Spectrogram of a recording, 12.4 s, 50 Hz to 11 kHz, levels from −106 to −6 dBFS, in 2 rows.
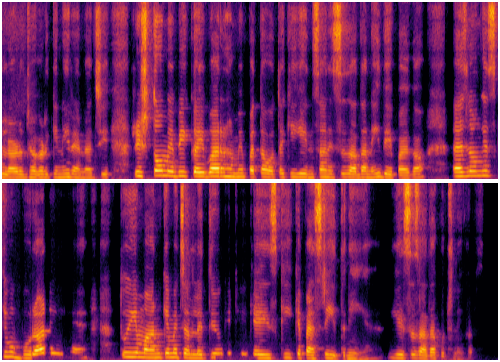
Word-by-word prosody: लड़-झगड़ 195 +1 -2
के 200 +1 -12
नहीं 215 +2 -5
रहना 175 -3 -5
चाहिए, 195 +3 -7 0.3
रिश्तों 305 +3 +5
में 285 -3 +1
भी 275 0 -1
कई 250 -1 +5
बार 250 0 +8
हमें 230 -2 -2
पता 215 +1 -1
होता 205 0 -2
है 215 - -7
कि 225 +1 -10
ये 215 - +1
इंसान 210 +2 -2
इससे 205 +1 +1
ज़्यादा 200 0 0
नहीं 205 +4 -5
दे 205 -3 -3
पाएगा, 185 +5 -2 0.4
एज 255 +1 +6
लॉन्ग 290 0 -2
एज 300 -1 +3
कि 300 - -9
वो 295 -1 -4
बुरा 225 +4 +6
नहीं 250 -2 -6
है, 190 +5 -12 0.4
तो - - -6
ये 275 -1 0
मान 240 -2 +1
के 260 +1 -1
मैं 255 0 -1
चल 240 -2 0
लेती 215 - -5
हूँ - - -6
कि - - -14
ठीक 465 -2 -18
है - - +3
इसकी 230 +2 -2
कैपेसिटी 210 -2 +2
इतनी 180 -2 -9
ही 140 - -19
है, 160 +4 -22 0.2
ये 220 -1 -5
इससे 210 +1 +5
ज़्यादा 190 -2 -1
कुछ 170 -3 -15
नहीं - - -25
कर - - -27
सकता। - - -45
215 Hz, 255 wpm, -23 LUFS, 195-255 Hz, 0.4 s, बार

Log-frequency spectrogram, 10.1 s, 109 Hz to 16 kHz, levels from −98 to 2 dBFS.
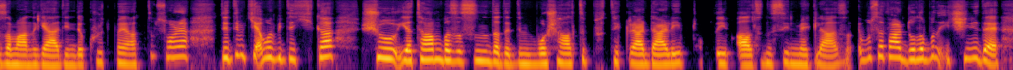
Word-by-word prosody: zamanı 165 -2 +2
geldiğinde 160 0 0
kurutmaya 180 0 -5
attım. 170 - -9
Sonra 285 +1 0 0.3
dedim 305 +3 -1
ki, - - +2
"Ama 270 -1 +1
1 255 - -3
dakika, 265 +5 +2 0.3
şu 260 -3 +3
yatağın 235 +1 +4
bazasını 210 -1 0
da" 195 -3 +1
dedim, 170 0 -4
"boşaltıp 175 +2 -1
tekrar 175 -3 +1
derleyip 175 +2 +1
toplayıp 180 -1 -6
altını 160 +3 +3
silmek 170 -2 -5
lazım." 160 +7 -2
E, - - -6
bu 265 - -6
sefer 275 -4 +2
dolabın 245 +4 +1
içini 255 +1 -4
de, 160 -8 +5
190 Hz, 165 wpm, -19 LUFS, 170-245 Hz, 0.3 s, de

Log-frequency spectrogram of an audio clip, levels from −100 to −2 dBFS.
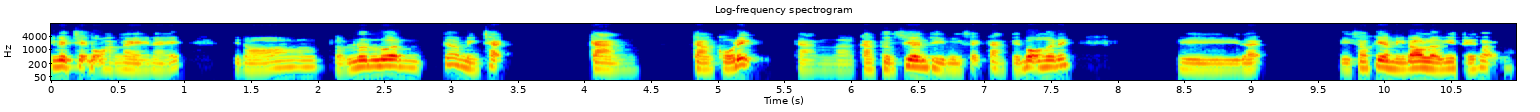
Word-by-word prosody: cái 145 - -3
việc 150 - +6
chạy - - -1
bộ - - -2
hàng 115 -1 -10
ngày 110 -2 -1
này 105 -1 -7
ấy 140 - -6 0.4
thì - - -14
nó, 110 +7 -6 0.3
kiểu, 100 - -11
luôn 150 +5 +3
luôn 155 -5 +5 0.2
tức 190 - -3
là 180 - -3
mình 120 -6 -5
chạy - - 0 0.6
càng 105 -3 +2 0.4
càng 110 -1 +1
cố - - 0
định, 370 -2 +6 0.3
càng, 100 0 -10
ờ, 95 0 -15
càng 110 0 -2
thường 110 - -4
xuyên 150 +2 +5
thì 120 -6 -4
mình 105 -1 -9
sẽ - - -8
càng - - -4
tiến - - -7
bộ - - +7
hơn 150 +2 +2
ấy. 175 - 0 0.8
Thì 105 -2 -6 0.2
đấy, 105 - -2 0.6
thì 110 - -8
sau 125 +3 -3
khi 150 - +5
mà 135 - +1
mình 115 -1 -3
đo 130 +1 +9
lường 120 -3 +4
như 125 - -1
thế 110 - -3
rồi - - -5
115 Hz, 250 wpm, -25 LUFS, 105-145 Hz, 0.8 s, đo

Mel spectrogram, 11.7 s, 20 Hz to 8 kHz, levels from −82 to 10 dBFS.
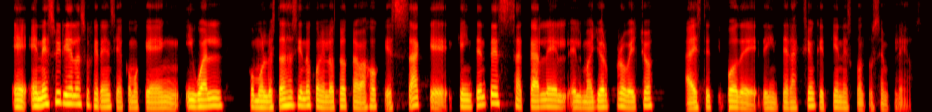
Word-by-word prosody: eh, 125 -2 +3
en 140 +2 +5
eso 175 +7 +3
iría 185 -3 +4
la 175 - +2
sugerencia, 125 -7 -2
como 110 0 -3
que 105 -2 0
en, 105 -4 -1
igual 135 +3 +3 0.3
como 120 -2 +3
lo 115 - +3
estás 130 +4 +3
haciendo 150 -1 +1
con 130 -3 0
el 110 - 0
otro 130 +3 +1
trabajo 115 +2 0
que 105 - -4
saque 150 +3 -1
que 130 - +1
intentes 155 +9 +1
sacarle 125 -7 0
el 120 - -3
el 115 0 -1
mayor 120 +3 +1
provecho 130 +2 0 0.4
a 100 - +2
este 115 +2 -2
tipo 120 0 0
de 105 - 0
de 105 - -3
interacción 105 +6 -3
que - - -4
tienes 110 -3 -4
con 85 -3 -7
tus - - -13
empleos. - - -12
125 Hz, 195 wpm, -23 LUFS, 110-140 Hz, 0.4 s, en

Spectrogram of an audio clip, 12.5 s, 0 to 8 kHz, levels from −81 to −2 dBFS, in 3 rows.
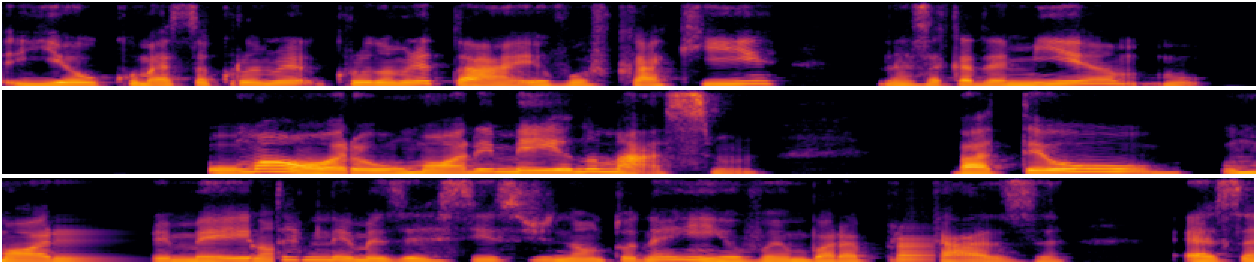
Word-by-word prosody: e 200 +1 -1
eu 205 0 +3
começo 220 +1 -1
a - - -7
cronome 230 +1 -2
cronometrar: 225 -7 +1
"Eu - - 0
vou 195 +2 -2
ficar 185 - -2
aqui 230 +8 -3 0.3
nessa 200 -1 -2
academia 195 - 0
u 200 +8 -8 0.9
uma 275 -4 +6
hora 165 -2 +5
ou 165 - +2
1 205 +3 +2
hora 210 +3 +2
e - - -1
meia 230 0 +3
no 265 +2 +2
máximo. 205 -4 0 0.6
Bateu 220 +4 +3
1 210 -1 +1
hora 195 -1 +1 0.3
e 195 - -1
meia 190 +1 0
e - - +1
eu - - -3
não 205 - 0
terminei 245 -3 -2
meu 220 - 0
exercício, 215 +2 -4
não 210 0 -1
tô 225 - -4
nem 250 +3 -2
aí, 195 - +1
eu 170 - 0
vou 195 +3 -3
embora 95 - -1
pra 230 - -5
casa.", 160 -5 -4 0.4
essa 195 +2 0
210 Hz, 205 wpm, -22 LUFS, 195-230 Hz, 0.9 s, uma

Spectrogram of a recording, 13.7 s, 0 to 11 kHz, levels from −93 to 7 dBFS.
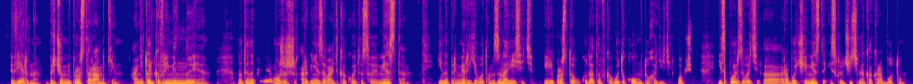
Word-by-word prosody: Верно, 125 -5 +1
причём 145 +1 +1
не 135 - +1
просто 180 -6 +3
рамки, 120 -4 -1 0.2
а 125 - -4
не 135 - +1
только 195 +6 +6
временные. 140 -5 +3 0.4
Но 140 - -1
ты, 160 - +2
например, 150 -1 0
можешь 140 -6 -1
организовать 140 -5 -1
какое-то 125 -1 -8
своё 120 +3 -5
место 200 +8 +2 0.4
и, 160 - +2
например, 145 +5 +1
его 135 -2 -3
там 120 -1 -8
занавесить 150 - +1
или 135 -1 0
просто 145 +1 -1
куда-то 150 +1 -2
в 125 - -15
какую-то 170 +5 -1
комнату 125 -4 0
уходить. 115 -4 -11
В - - -1
общем, - - -7 0.3
использовать, 140 -8 +3
а, 130 -2 -1
рабочее 145 +1 0
место 205 +2 +4
исключительно 140 -4 -4
как 150 - -6
работу. 125 -3 -6
140 Hz, 165 wpm, -23 LUFS, 125-150 Hz, 0.4 s, только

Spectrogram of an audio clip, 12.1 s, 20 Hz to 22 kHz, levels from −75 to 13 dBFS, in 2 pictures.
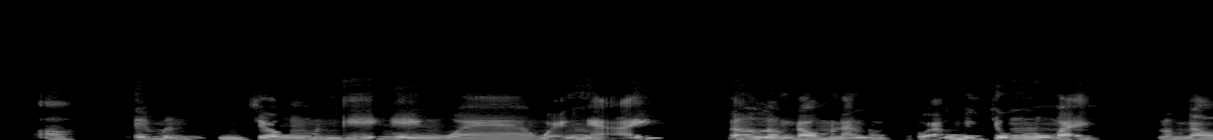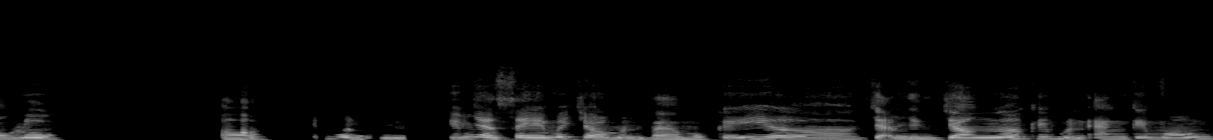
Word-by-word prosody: ờ, 200 -2 -7 0.3
thế 275 - 0
mình 255 -6 -3 0.2
dừng 200 0 -3
chân, 230 -1 +3
mình 200 -2 -3
ghé 210 +5 0
ngang 230 -4 +2
qua 220 -1 -3
Quảng 255 - -2
Ngãi. - - +1 0.4
Đó - - +3
là 295 - 0
lần 235 -3 +4
đầu 205 0 +6
mình 210 +1 -1
ăn 240 +2 +1
đồ 210 - -6 0.2
đồ - - 0
ăn 270 - +2
miền 250 -3 +3
Trung 260 +1 +6
luôn 265 -1 +5
bạn, - - +5 0.3
lần 205 0 -6
đầu 200 -1 +1
luôn. 235 -2 +4 0.8
Ờ, 215 - -2 0.4
cái 300 - -25
mình 265 -6 0 0.4
kiểu, 240 - -4
nhà 275 -4 +4
xe 245 -2 +6
mới 275 +3 0
cho 245 -3 +2
mình 225 -4 -3
vào 190 -2 0
một 180 -1 -4
cái, 245 +4 -2
ơ, 240 -4 +1 0.3
trạm 215 - 0
dừng 200 0 -3
chân 240 0 +5
á, 270 +2 +3
cái 290 0 -7
mình 240 -7 -3
ăn 210 0 -5
cái 125 - -3
món 250 - -2
235 Hz, 240 wpm, -25 LUFS, 210-260 Hz, 0.8 s, đầu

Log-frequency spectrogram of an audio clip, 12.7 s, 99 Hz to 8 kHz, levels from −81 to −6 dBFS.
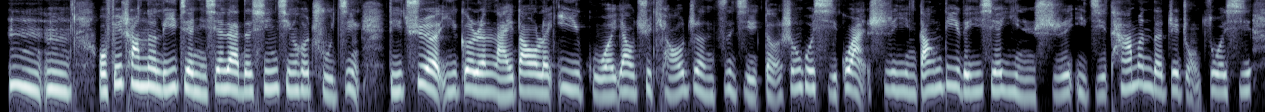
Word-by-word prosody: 嗯 275 -6 0
嗯， 235 -3 -1 0.3
我 225 - +5
非 300 +7 +1
常 295 -2 +5
地 275 -1 +4
理 245 +1 0
解 255 -2 +6
你 215 -2 -3
现 255 +4 +6
在 245 -2 +6
的 225 0 -1
心 250 +3 +3
情 240 -2 +1
和 235 - -1
处 200 -4 -4
境。 235 +7 +2 0.3
的 220 0 -4
确， 270 +2 +5
一 225 +1 -9
个 255 +2 +3
人 225 -1 +4
来 185 -3 -1
到 225 +1 +3
了 215 -1 +1
异 250 -3 -6
国， 190 -3 -5
要 225 +2 -1
去 225 +3 -4
调 200 -2 -6
整 230 -4 -6
自 240 +6 -3
己 190 -3 -4
的 - - -7
生 250 +1 -3
活 260 -1 -3
习 215 -5 +5
惯， 240 +3 0
适 240 -1 -1
应 225 -2 -9
当 240 +5 0
地 280 -2 -7
的 220 - +1
一 215 +1 -5
些 235 0 +3
饮 205 -6 -11
食， 195 +3 -2
以 210 -2 -15
及 195 +1 -4
他 250 +4 -3
们 285 0 -7
的 230 -3 -4
这 230 +3 -4
种 - - -12
作 225 -2 -6
息， 225 +2 +1
230 Hz, 265 characters per minute, -18 LUFS, 215-250 Hz, 0.3 s, 解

